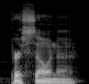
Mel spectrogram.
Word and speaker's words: Persona: Persona. He accentuates na in persona, which is the pronunciation of na, I, me, and made the end rhyme of the two.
